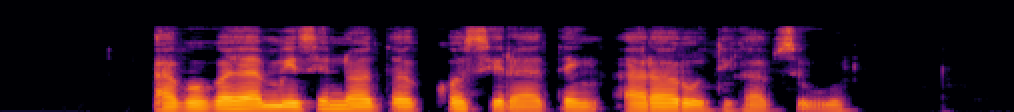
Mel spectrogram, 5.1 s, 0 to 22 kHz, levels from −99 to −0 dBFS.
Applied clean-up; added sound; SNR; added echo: none; none; none; none.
